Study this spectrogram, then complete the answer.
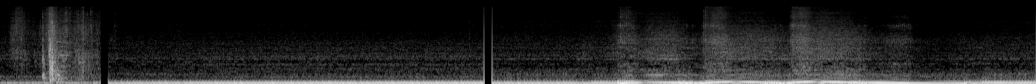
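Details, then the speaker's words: Nissan Sentra, 190,000 miles, after a tune-up: steady low idle then several clean rev rises and falls without misfire, sounding much better than when bought; a slight tick-like noise from underneath the car is noted at startup. "yeah besides that this thing sounds really good now 190 000 miles yeah I don't know sounds a lot better than it did today I picked it up"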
